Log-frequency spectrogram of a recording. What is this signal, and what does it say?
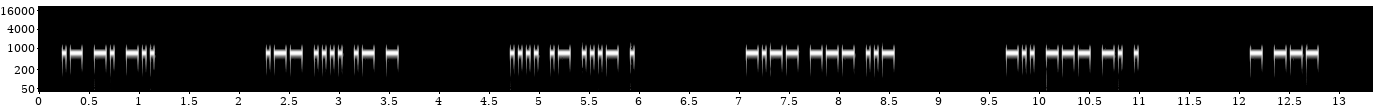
Morse code, heard as a keyed tone, about 30 wpm, 700 Hz. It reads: AND WHAT HAVE YOU DONE TO
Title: 4x Word-Spacing - Sentences from Top 500 Words - 30wpm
